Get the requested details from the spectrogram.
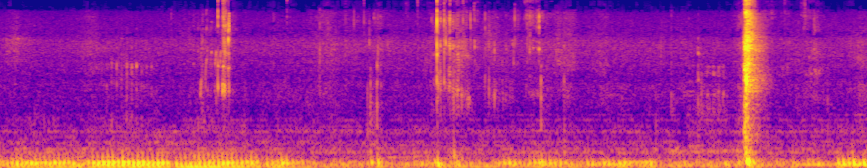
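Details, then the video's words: Pet cat purring in a low, steady rumble, broken by small clicks and mouth noises, with one sharp sneeze-like burst near the end. "cat purrs, yawns, and sneezes"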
